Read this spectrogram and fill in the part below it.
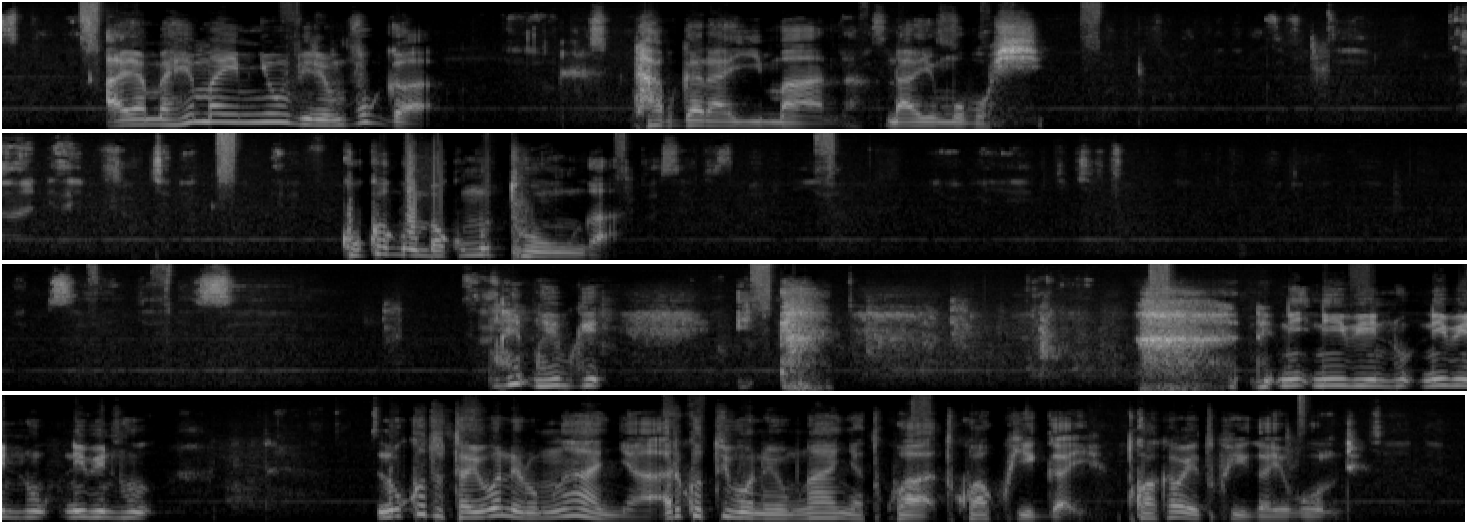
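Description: A man speaks calmly and close, with pauses.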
